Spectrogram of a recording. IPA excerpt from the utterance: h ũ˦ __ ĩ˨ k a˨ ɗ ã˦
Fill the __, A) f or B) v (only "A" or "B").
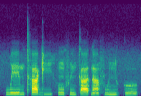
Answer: A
